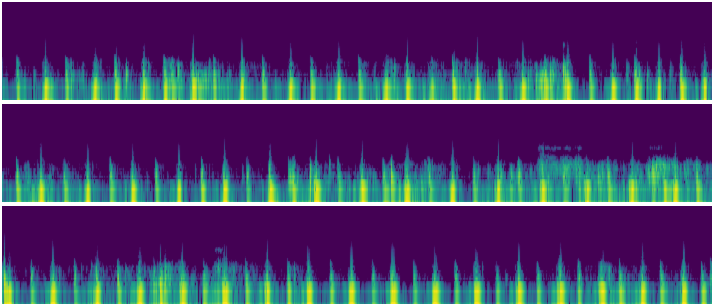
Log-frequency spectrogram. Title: Pleasured heartbeat with stethoscope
